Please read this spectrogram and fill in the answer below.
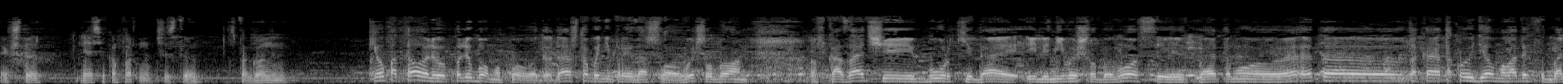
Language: Russian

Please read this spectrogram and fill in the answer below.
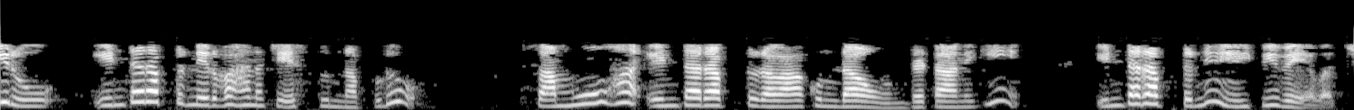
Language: Telugu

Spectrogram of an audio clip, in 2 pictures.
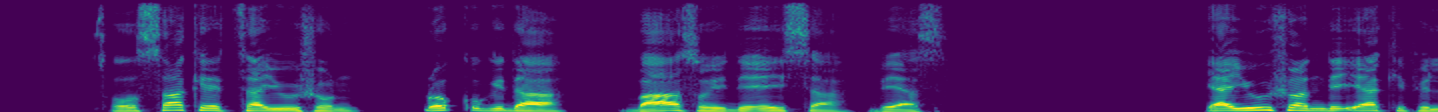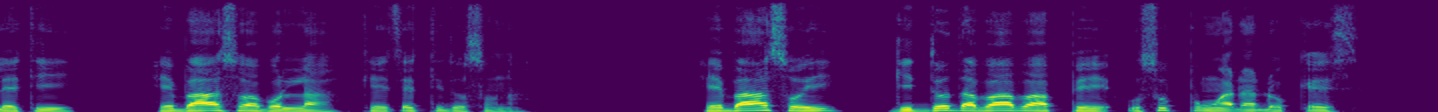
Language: Gofa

